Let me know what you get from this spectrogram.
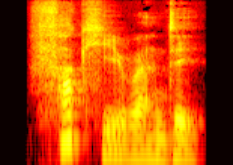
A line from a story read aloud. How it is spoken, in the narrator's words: Tara laughed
